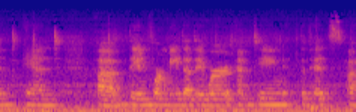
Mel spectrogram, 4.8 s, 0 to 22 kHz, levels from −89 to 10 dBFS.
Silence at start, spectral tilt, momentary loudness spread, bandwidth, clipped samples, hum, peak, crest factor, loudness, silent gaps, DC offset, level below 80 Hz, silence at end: 0 s; -5 dB/octave; 7 LU; 13.5 kHz; under 0.1%; none; -8 dBFS; 16 dB; -26 LUFS; none; under 0.1%; -34 dBFS; 0 s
